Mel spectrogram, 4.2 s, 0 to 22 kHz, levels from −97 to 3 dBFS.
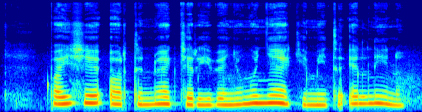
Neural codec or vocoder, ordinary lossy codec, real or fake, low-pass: none; none; real; 19.8 kHz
